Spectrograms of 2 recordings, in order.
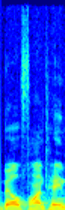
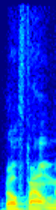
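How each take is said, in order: First: The name is pronounced in a non-local way. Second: The name is pronounced the local way.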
